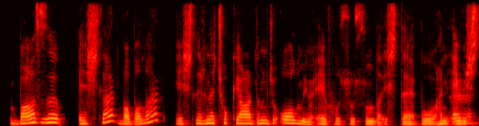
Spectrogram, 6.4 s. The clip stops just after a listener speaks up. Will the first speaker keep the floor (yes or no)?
yes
